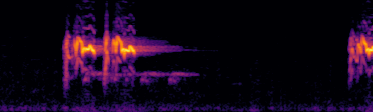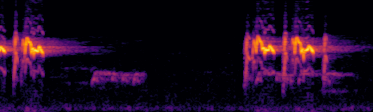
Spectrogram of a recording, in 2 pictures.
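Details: Sooty-headed bulbul song, used as a lure to prompt other bulbuls to sing and to draw wild birds near in the forest: three short, lively phrases of two quick bubbly notes each, spaced about two seconds apart, clean background.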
